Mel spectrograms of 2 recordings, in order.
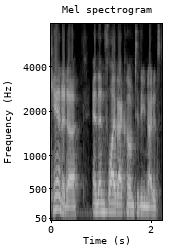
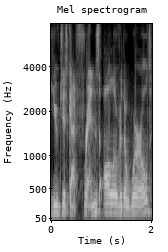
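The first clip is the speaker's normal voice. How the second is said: pointed, accusatory, suspicious tone. Retelling a customs officer's question at the border: imitating an accusatory tone. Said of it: "He said it in that exact sort of accusatory tone".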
